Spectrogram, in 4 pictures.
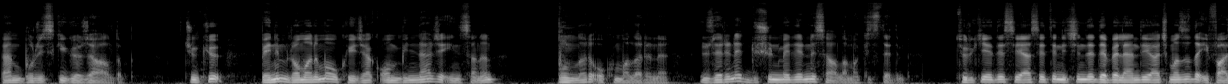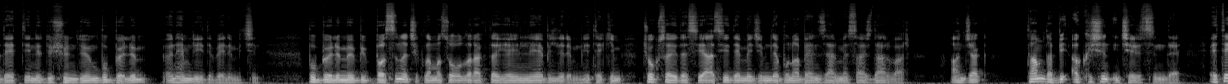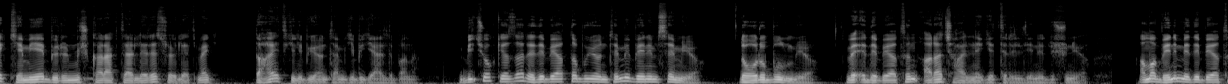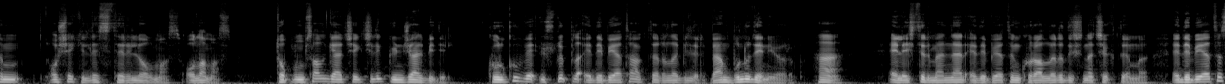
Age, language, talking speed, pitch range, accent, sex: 40-59, Turkish, 135 wpm, 85-110 Hz, native, male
